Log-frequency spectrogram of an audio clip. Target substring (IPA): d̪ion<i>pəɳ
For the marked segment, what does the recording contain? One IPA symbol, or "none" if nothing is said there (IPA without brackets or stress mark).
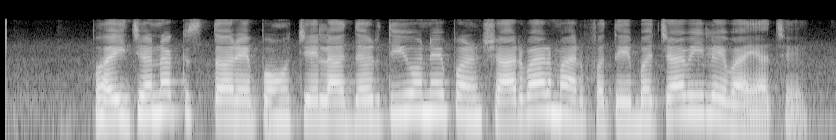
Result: e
